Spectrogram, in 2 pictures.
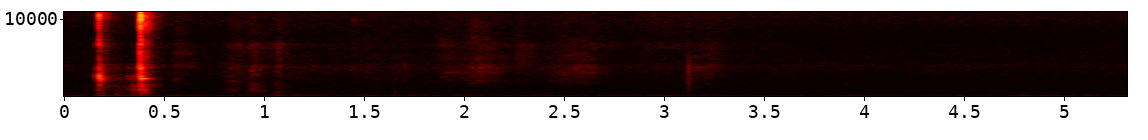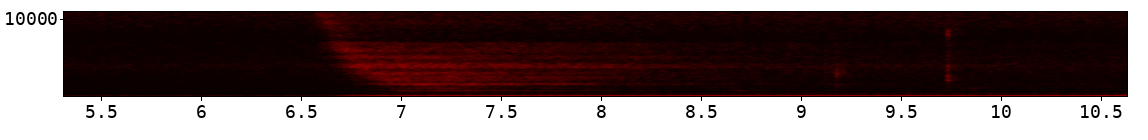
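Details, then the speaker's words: WA73 preamp with output gain cranked very high, switched off: near silence, then a falling hiss sweep like a high-pass filter coming down, settling into a remaining steady low buzz; odd shutdown noise, cause unknown, not a problem in everyday use. "So it's like a high pass filter slowly coming down and releasing a lot of noise, and then there's a buzz that remains."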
